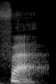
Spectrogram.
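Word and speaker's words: ف: প্রিয় শিক্ষার্থী বন্ধুরা আজকের দারসের পরবর্তী হরফটির নাম হলো ফা। ফা জবর ফা ফা জের ফি। ফ্যাফি। আবার বলুন ফ্যাফি ফা পেশ ফু ফ্যাফি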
